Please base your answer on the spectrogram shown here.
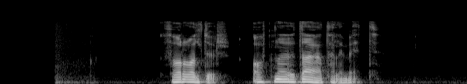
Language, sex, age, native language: Icelandic, male, 20-29, Icelandic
